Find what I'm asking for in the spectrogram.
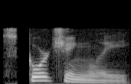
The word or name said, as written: scorchingly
